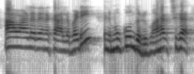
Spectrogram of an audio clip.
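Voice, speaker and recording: A woman's voice: on the high side, normal speed. A woman tells a folk tale conversationally, asking rhetorical questions and acting out the dialogue. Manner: animated retelling with rhetorical questions and acted-out dialogue. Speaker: storyteller.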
